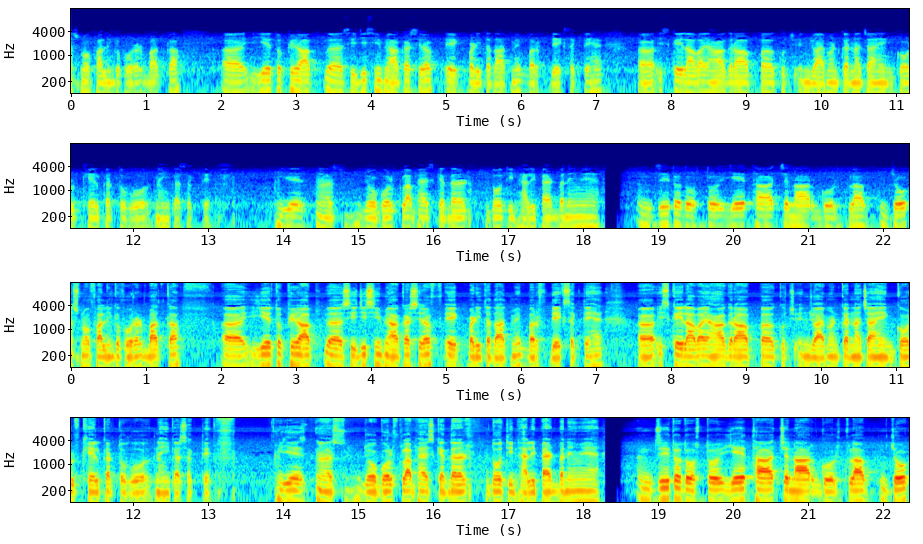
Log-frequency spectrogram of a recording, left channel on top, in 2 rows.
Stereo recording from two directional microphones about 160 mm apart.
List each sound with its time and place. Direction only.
0.0 s speech: 25° right (ahead or behind)
0.7 s speech: 50° right (ahead or behind)
1.3 s speech: 25° right (ahead or behind)
14.0 s speech: 35° right (ahead or behind)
